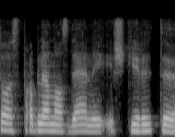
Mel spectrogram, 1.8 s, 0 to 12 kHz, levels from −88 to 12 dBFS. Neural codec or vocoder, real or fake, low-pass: codec, 16 kHz, 0.5 kbps, X-Codec, HuBERT features, trained on LibriSpeech; fake; 7.2 kHz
